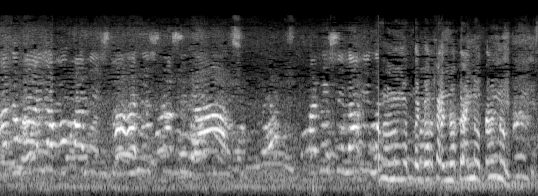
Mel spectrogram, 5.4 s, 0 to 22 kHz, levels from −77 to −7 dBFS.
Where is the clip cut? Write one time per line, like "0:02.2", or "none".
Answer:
0:03.8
